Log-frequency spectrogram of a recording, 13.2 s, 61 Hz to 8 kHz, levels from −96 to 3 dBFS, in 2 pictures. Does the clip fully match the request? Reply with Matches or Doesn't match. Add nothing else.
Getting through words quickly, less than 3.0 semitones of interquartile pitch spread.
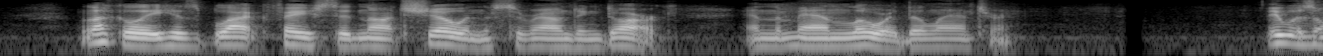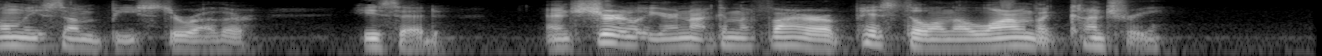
Doesn't match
